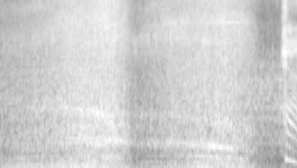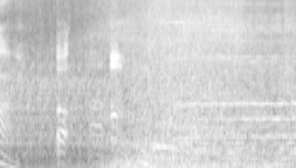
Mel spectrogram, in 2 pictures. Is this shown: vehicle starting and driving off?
yes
